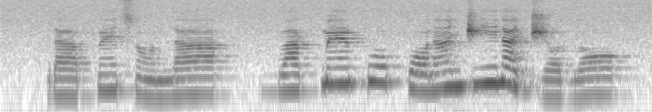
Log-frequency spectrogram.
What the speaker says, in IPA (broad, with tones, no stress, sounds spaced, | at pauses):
ɾ a˨ f ɛ̃˧ s ɔ̃˨ n a˧ | b a˧ k͡p ɛ̃˦ f o˦ f ɔ˧ ɾ ã˦ d͡ʒ ĩ˦ ɾ a˧ d͡ʒ ɔ˨ d ɔ˧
